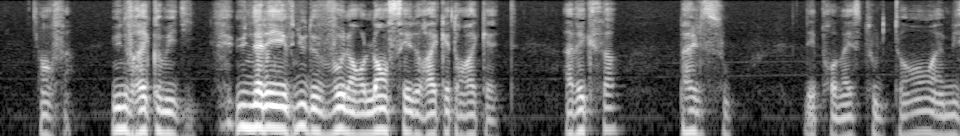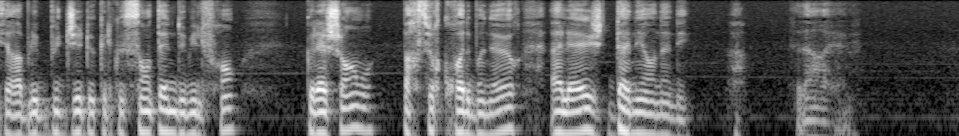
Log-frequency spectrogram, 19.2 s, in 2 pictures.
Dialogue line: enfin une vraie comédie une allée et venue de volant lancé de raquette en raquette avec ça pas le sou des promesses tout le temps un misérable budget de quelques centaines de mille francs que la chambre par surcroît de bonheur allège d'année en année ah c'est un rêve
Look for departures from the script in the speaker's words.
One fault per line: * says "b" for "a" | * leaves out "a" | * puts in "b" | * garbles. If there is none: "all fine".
all fine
